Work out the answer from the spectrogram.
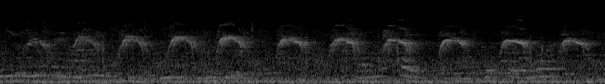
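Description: A bird calling: a steady series of short, high, rising-then-falling whistled notes, about two a second, with softer, lower calls underneath.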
